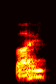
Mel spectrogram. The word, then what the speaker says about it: Fife: Is his name Fife? F-I-F-E? Is that how you pronounce it? Fife? Fife. Oh, yeah.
